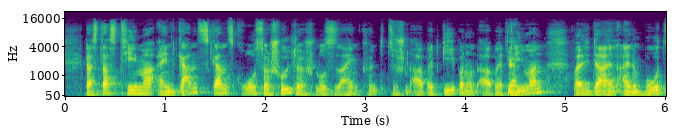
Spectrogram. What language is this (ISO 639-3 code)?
deu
